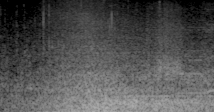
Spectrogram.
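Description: A steady rush of wind and surf noise, swelling up over the first second.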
